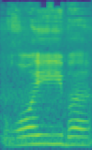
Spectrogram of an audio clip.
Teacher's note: غین موٹا حرف ہے، پر منہ بھر کے اس کو ادا کرے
